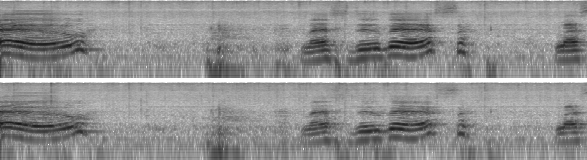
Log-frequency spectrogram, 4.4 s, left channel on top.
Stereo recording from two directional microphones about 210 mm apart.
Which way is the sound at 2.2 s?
40° left (ahead or behind).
